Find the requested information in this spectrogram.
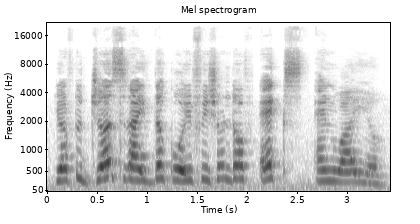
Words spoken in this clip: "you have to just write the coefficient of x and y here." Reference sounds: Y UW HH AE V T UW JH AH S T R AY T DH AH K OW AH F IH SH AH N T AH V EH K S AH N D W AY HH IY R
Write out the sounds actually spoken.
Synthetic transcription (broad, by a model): Y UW HH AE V T UW JH AH S T R AY T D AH K OW AH F IH SH AH N T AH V EH K S AH N D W AY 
